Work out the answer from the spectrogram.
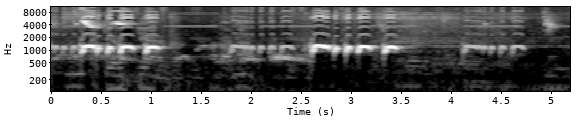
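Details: Javanese zebra dove, a local bird known for a loud, long-breathed song used to prompt silent or lazy doves to sing. Bursts of rapid, ringing cooing notes, each run about half a second long, alternate with softer, lower murmurs.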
